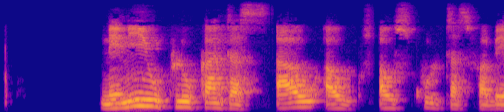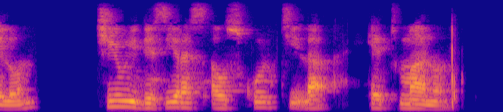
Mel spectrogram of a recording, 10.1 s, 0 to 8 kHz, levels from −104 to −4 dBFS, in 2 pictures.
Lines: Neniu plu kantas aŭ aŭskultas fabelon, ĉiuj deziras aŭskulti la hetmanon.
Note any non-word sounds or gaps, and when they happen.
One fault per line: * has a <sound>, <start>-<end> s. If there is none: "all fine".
all fine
